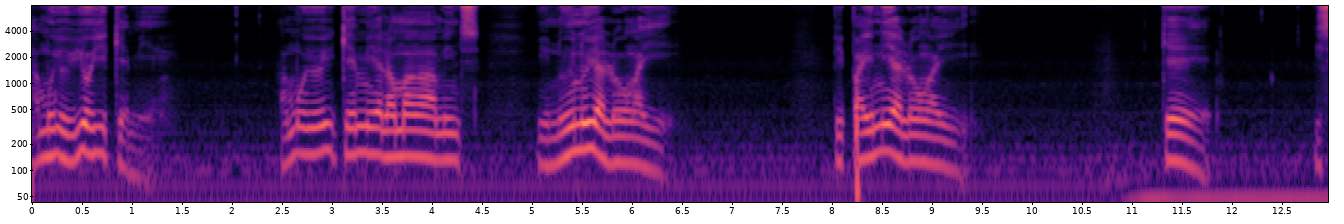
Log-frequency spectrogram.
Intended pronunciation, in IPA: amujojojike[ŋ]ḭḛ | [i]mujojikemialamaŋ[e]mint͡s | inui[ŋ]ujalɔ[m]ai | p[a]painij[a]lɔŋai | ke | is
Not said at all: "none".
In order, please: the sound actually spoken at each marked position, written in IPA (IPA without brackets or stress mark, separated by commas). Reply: m, a, a, n, ŋ, i, a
